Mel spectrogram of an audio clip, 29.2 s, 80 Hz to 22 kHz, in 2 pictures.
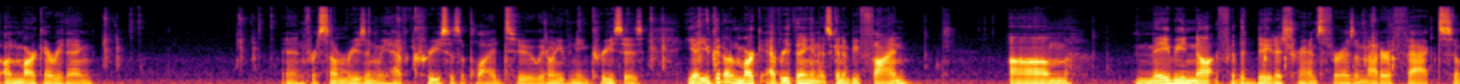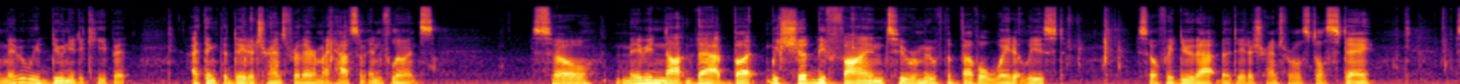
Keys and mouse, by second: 3.2 click, 3.9 n, 5.0 click, 5.8 click, 6.9 Tab, 7.7 shift+middle click, 8.7-9.2 drag, 10.2-10.9 drag, 11.3 middle click, 17.8 Tab, 20.0-20.6 drag, 21.0-21.4 drag, 22.3 a, 23.0 n, 24.1 click, 25.2 n, 25.6 Tab, 27.9 drag, 28.6 drag, 29.0 shift+click.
